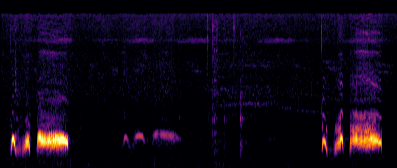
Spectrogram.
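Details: Spotted dove used as a lure bird for trapping; two short hooked coos followed by a long buzzy coo, repeated once after a pause, with a fainter, softer coo in between.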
